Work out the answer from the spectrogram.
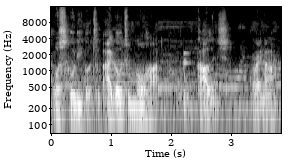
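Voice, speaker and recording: A man's voice: fairly low pitch, moderate pace, vocal fry. Laid-back young man over music. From Bahamas. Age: young adult. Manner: laid-back, joking, streetwise slang. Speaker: vlogger answering viewer questions. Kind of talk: casual slangy Q&A chat.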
